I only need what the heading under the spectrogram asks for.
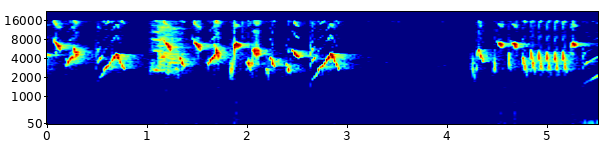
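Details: Grey singing finch (white-rumped seedeater, Crithagra leucopygia) sings a quick run of high, sweeping whistled notes, pauses, then ends with its typical fast, even rolling trill, used as a tutor for canaries.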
